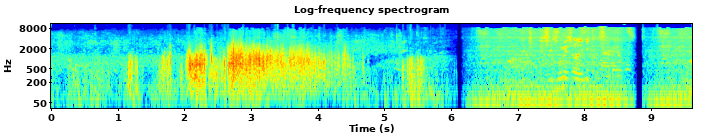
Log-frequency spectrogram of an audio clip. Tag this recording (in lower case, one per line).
volcano explosion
